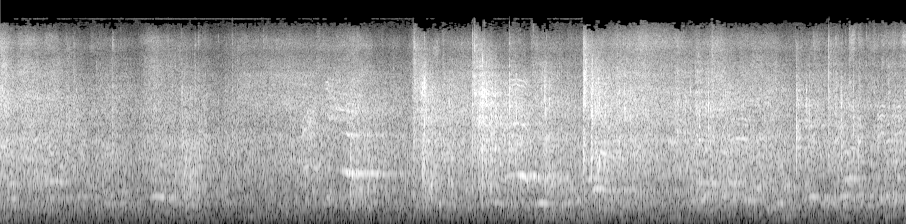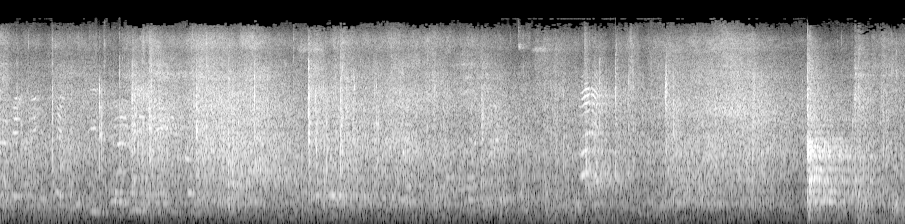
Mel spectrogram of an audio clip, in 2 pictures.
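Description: Skates scrape and hiss across the ice in an echoing arena.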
